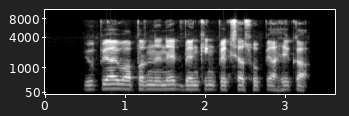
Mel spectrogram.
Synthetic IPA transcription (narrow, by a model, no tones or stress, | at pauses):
jupiajʋapəɾneneʈ̚bɛ̃ŋkiŋɡ̚pekʂasopeaɦeka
